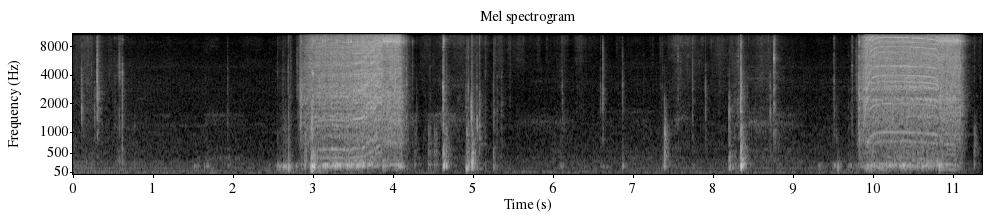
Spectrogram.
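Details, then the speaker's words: Hilti SF4000 corded drywall auto-feed screw gun after needle bearing (HK1312) replacement and reassembly: two short steady motor runs with an even high whir, no grinding or rattle, handling clicks between; running normally. "Okay, now we can see that the AC is good, it's moving. Of course, we will test the screwdriver itself. Yep, it's working."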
